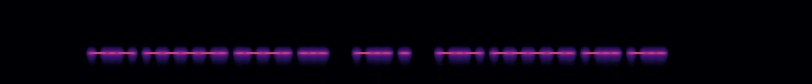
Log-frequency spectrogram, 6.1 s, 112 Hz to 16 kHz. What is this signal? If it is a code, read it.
Morse code, heard as a keyed tone, about 36 wpm, 700 Hz. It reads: K9PS DE K9DD
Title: USA Callsign DE Callsign - 4 Characters - 35wpm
